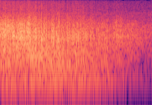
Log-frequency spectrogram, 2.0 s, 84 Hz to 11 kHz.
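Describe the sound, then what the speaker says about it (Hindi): A car bomb explosion sound effect from a 1970 Hindi film: one loud, close, broad roaring blast that rumbles and slowly fades over two seconds, with no voices. "विक्रम की गाड़ी में बम रखा हुआ था। एक धमाका हुआ और गाड़ी के परखचे उड़ गए।"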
